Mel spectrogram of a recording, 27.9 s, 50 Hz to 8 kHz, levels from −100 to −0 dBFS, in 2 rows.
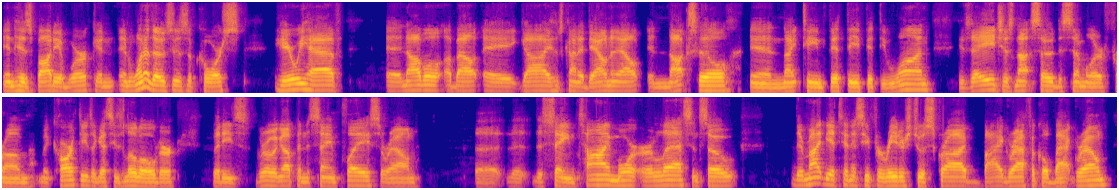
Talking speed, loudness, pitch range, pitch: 165 wpm, -18 LUFS, 100-115 Hz, 110 Hz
